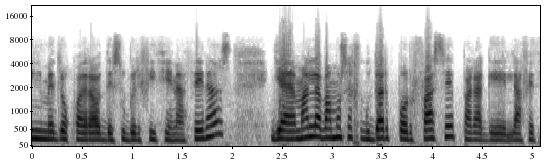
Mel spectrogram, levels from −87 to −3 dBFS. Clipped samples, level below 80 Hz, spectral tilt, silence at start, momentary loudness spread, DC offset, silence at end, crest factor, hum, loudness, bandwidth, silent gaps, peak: 0.3%; -50 dBFS; -5.5 dB/octave; 0 s; 8 LU; under 0.1%; 0.05 s; 12 dB; none; -12 LUFS; 10.5 kHz; none; 0 dBFS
